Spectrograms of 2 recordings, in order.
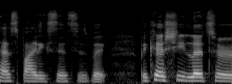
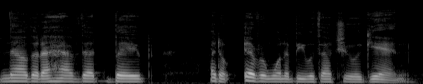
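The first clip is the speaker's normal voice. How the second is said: fake deep bass man's voice, lower; 3 semitones lower than usual. Doing the men's voices while retelling what he says, mock deep bass voice. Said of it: "because I got that old deep bass".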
